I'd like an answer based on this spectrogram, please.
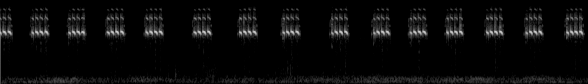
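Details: Night chirping of a singing cricket in a hole in the ground, a crisp high-pitched pulse repeated evenly roughly three times a second against near silence.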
